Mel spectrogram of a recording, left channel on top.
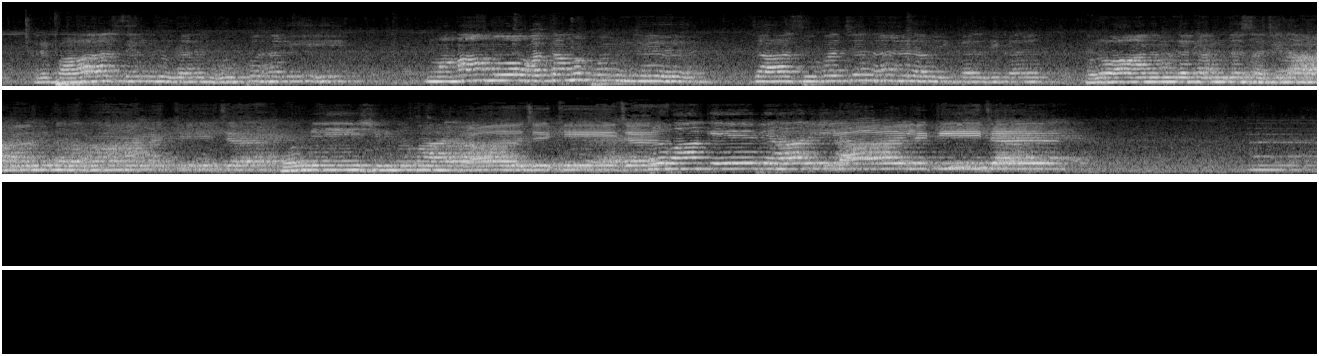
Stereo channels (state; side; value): silent; right; 69 dB below the other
